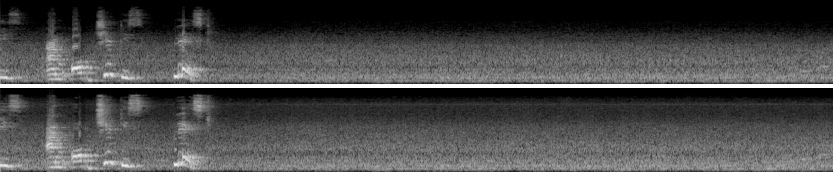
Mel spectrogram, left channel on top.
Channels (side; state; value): both; normal; correlation 0.60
